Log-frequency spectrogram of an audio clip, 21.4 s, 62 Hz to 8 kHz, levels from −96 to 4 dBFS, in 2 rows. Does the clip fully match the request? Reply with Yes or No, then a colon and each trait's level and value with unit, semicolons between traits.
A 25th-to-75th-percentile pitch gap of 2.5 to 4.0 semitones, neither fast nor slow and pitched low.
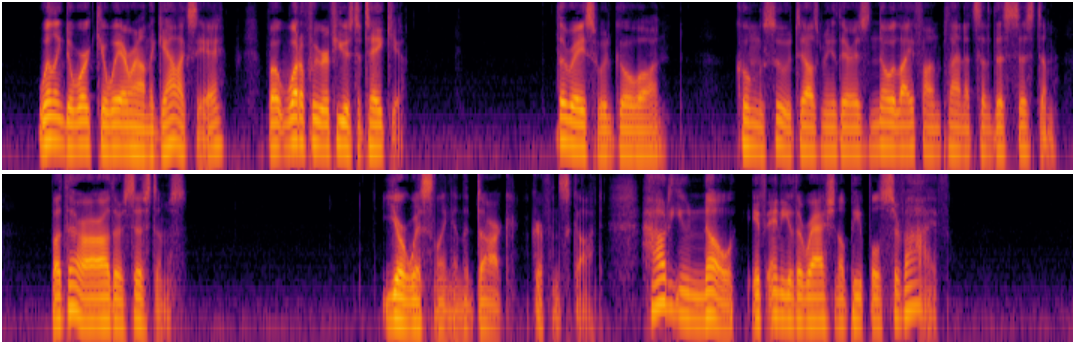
Yes: average, 2.8 semitones; average, 160 wpm; low, 115 Hz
